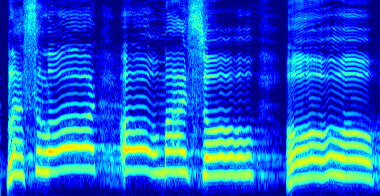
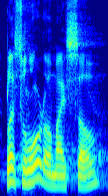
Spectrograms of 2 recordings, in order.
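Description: First: Sung, slow, high, held hymn line; sung, lead the congregation in song. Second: Said in the usual way. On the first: Shown as a demonstration. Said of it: "Say that with me". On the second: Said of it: "David was talking to himself".

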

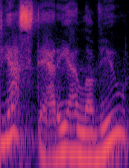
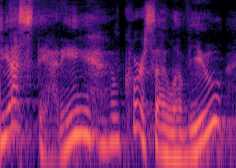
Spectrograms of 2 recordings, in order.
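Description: First: Soft, low, uncertain reply; confused little girl. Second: Put-on lilting, affectionate child's reply; happy little girl. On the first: Acted. Five-year-old answers her dad, confused. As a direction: answer hesitantly, unsmiling, rising at the end. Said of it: "she's confused". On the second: Five-year-old answers her dad at bedtime, happily. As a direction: reassure Daddy sweetly, rising at the end. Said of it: "this time, she's not smiling".

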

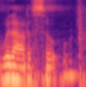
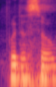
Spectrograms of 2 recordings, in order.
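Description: First: "without" punched and rising; stress on without. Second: "with" leaned on, then a pause; stress on with. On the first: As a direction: contrast by landing hard on "without". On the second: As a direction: say "with a sword" hitting "with". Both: Shown as a demonstration. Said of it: "And you can't fight".

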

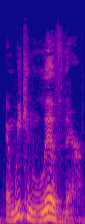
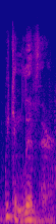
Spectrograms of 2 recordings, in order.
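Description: First: Said in the usual way. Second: Repeated much softer, almost to yourself; soft reflective repeat; softer echo. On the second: Shown as a demonstration. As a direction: let it sink in, quietly.

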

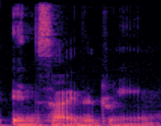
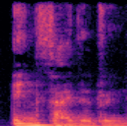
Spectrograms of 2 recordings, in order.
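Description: First: Much lower and softer, trailing off; a low hushed echo of inside the dream; hushed ominous echo. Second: Said in the usual way. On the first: A narrator's reading. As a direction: let inside the dream sink down to a hush. Repeated phrase drops low and soft.

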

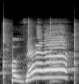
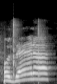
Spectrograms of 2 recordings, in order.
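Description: First: Very high, drawn-out jubilant shout; louder shout. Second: High call, short of full shout; bold call. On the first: Pastor rallying congregation to be louder, long high shout. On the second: Pastor leading congregation before asking for more, high bold call. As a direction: call it out high, holding some back. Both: Shown as a demonstration. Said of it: "say it a little bit louder".

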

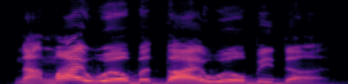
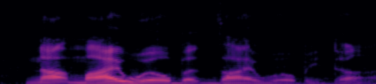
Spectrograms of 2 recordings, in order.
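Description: First: A firm, raised surrender; a louder, resolute take on the prayer; firm declaration. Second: Much lower and softer, yielding; quiet, tender submission to the father; hushed surrender. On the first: Jesus' prayer quoted, first time. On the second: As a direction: let it fall away to a near hush. Jesus' prayer quoted, second time. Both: Retold or imitated.

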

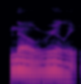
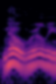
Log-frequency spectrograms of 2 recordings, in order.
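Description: First: Lower, mildly disbelieving; doubting reply. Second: Insisting, with a lift in the voice; earnest insistence. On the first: People doubting his big dream, low mild disbelief. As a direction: imitate someone not taking the answer seriously. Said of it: "people would just laugh". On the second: Dreamer answering those who laughed, earnest insistence. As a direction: imitate yourself standing by your answer. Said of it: "I kinda look at them and be like". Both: Retold or imitated.

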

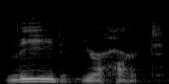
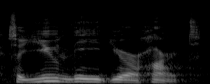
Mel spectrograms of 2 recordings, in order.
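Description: First: Slow, with "Lead" pressed hard and falling; stress on lead. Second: Slow, "you" pushed forward over "lead"; stress on you. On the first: Preacher to daughter, pressing the word "Lead" slowly. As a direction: lean on "Lead", drawn out and firm. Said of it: "don't follow your heart". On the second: Preacher to daughter, pressing the word "you" slowly. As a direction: lean on "you", drawn out and falling. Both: Shown as a demonstration.

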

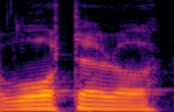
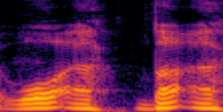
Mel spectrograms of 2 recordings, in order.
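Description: First: Said in the usual way. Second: "water, butter" with the t dropped to a glottal stop; T disappears. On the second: Shown as a demonstration. Guest showing his lazy Corby accent, T dropped. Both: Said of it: "the T just disappears completely".

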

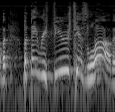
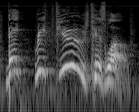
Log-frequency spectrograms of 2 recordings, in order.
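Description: First: "love" leaned on at the end, slow; stress on love. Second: "refused" punched, whole line very slow; stress on refused. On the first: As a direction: land the weight on "love". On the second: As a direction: drag it out and hammer "refused". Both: Shown as a demonstration. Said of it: "Did you catch it?".

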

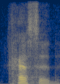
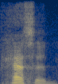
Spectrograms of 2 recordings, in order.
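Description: First: Chesed with a rasped throat-clearing H; throaty Hebrew H. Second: Chesed with a rasped throat-clearing H, quieter; throaty Hebrew H. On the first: Pastor teaching the congregation to say Chesed, throaty H. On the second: Pastor repeating Chesed for the congregation, throaty H. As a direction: rasp the H of Chesed gently. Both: Shown as a demonstration. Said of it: "clear your throat with the H".

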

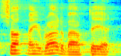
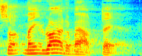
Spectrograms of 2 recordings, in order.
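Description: First: Southern saying. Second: Quick, low Southern folk phrase; Southern saying again. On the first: To the congregation, showing how Southerners say it, in a quick Southern way. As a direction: toss it off like a Southern local. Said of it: "We would say it like this in Southern". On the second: Preacher repeating the phrase for the crowd, in a quick Southern way. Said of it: "I didn't say that, I said that". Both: Shown as a demonstration.

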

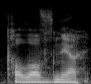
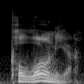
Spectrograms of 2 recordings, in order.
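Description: First: "Paulownia" with a clear V, as puh-LOV-nyuh; German-style V. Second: "Paulownia" with no V sound, as puh-LOH-nee-uh; W instead of V. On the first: Imagining a German saying it, "Paulownia" with a V. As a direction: sound the W in "Paulownia" as a V. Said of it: "maybe if you're German". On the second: Renaming the tree, "Paulownia" said without a V. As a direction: say "Paulownia" with the V softened away. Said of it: "replace the V with a W". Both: Shown as a demonstration.

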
